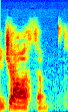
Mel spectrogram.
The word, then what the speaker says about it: Jotham: Sorry, I should say Jotham. So now the differentiation is I'm going to give the southern guys J's and the northern guys Y sounds.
